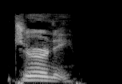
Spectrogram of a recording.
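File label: "journey", American English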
